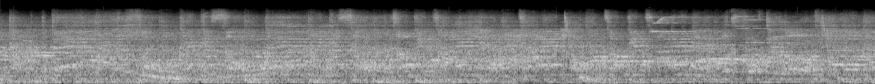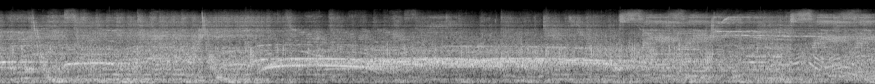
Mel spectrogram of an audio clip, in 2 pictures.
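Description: A crowd cheering and children shouting during a youth cheerleading routine, a continuous din with the routine's music faintly underneath.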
